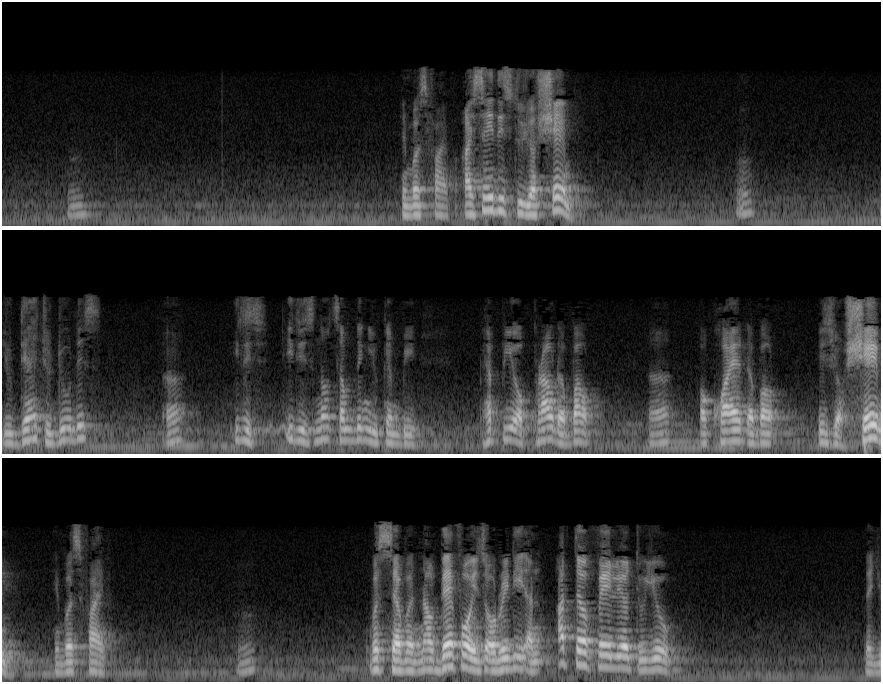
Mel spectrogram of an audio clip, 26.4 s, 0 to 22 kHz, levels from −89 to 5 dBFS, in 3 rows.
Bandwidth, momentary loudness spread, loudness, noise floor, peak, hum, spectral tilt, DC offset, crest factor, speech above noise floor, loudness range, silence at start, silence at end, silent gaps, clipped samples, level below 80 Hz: 8 kHz; 22 LU; -25 LUFS; -51 dBFS; -6 dBFS; none; -5 dB/octave; under 0.1%; 22 dB; 27 dB; 12 LU; 0.65 s; 0 s; none; under 0.1%; -54 dBFS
